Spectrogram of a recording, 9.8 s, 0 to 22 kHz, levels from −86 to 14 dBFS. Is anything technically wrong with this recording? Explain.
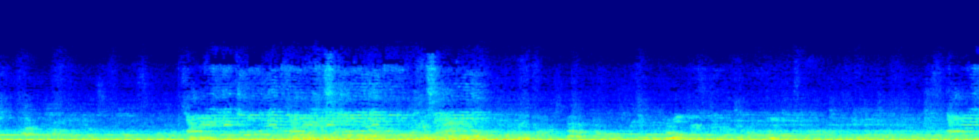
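Yes. From 2.23 to 5.29 s there is a doubled audio track: a second, full-band copy trails about a second behind at roughly the original's level, likely from a slower second capture path or out-of-step edit. Unlike an echo, it has no decay or room colour, and it starts and stops abruptly.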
